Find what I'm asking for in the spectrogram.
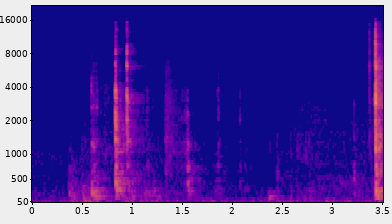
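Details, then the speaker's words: Polyester piano bench after its squeak was fixed by tightening the nuts on all four sides: shifting under weight now gives only a few soft wooden taps and clicks, with the squeak mostly eliminated. "much better so there it is squeaks mostly eliminated from the piano bench well thanks for watching"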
